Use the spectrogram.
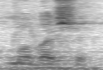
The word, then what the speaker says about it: Mubashir: Mubashir, spell it. Yes. Can you spell your name? M-U-B-A-S-H-I-R. It's pronounced Mubashir.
